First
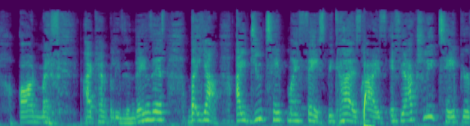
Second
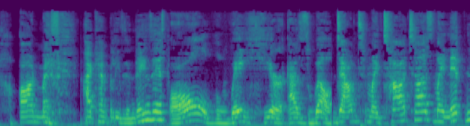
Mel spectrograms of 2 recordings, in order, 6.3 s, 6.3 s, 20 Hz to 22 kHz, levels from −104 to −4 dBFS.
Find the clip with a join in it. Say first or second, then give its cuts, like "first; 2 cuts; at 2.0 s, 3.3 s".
second; 2 cuts; at 2.2 s, 4.5 s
